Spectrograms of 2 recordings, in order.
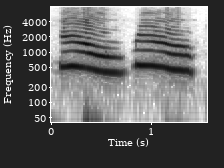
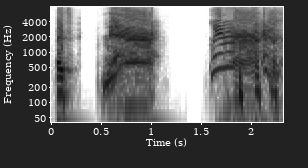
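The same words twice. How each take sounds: First: High squeaky imitated meow; high imitated cat meow. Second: Nagging cat meow. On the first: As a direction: mimic a normal cat's meow. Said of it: "Instead of going". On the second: Retold or imitated. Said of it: "it's like".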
